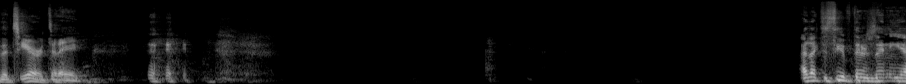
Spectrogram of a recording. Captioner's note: laughter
